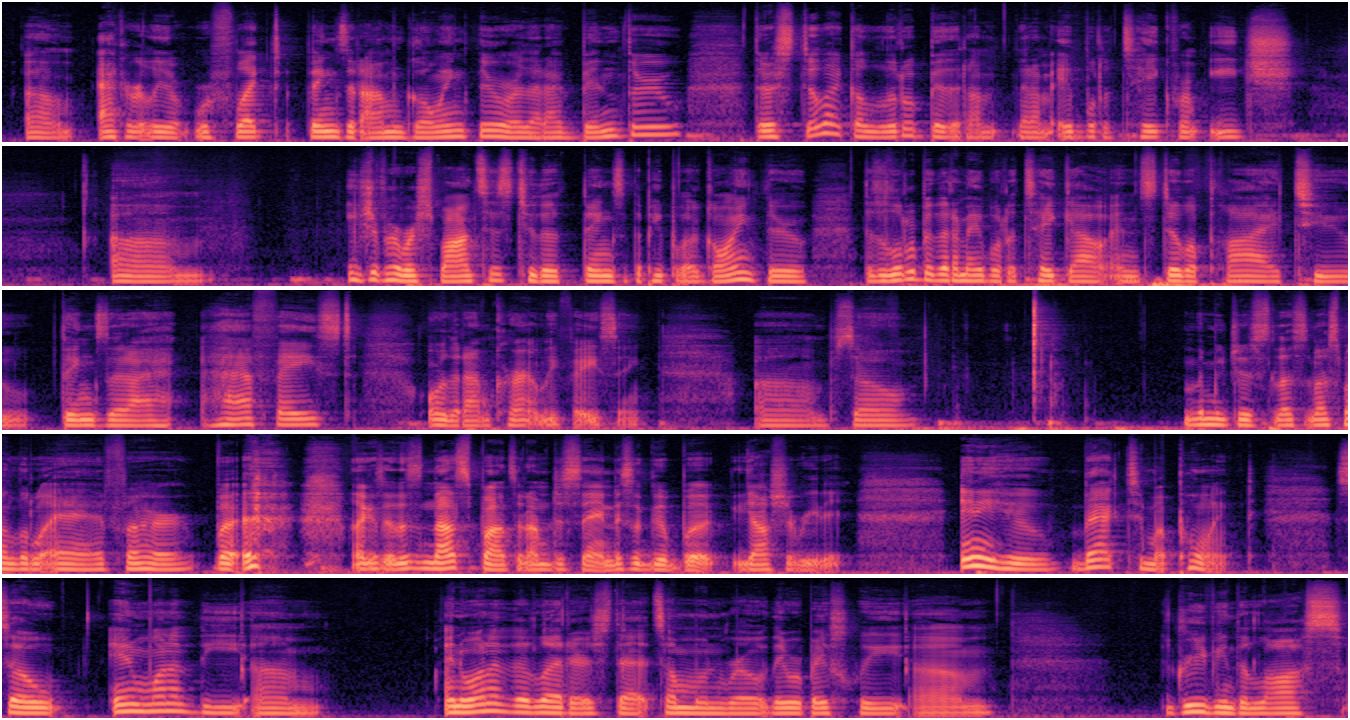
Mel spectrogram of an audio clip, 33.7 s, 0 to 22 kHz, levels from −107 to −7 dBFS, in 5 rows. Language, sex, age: English, female, 20-39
